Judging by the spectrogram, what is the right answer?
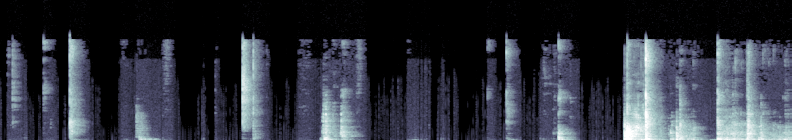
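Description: Plastic K'nex rods and connectors clicking as they are snapped together, single sharp clicks a second or so apart. Near the end comes a longer rattling clatter of plastic pieces against a wooden tabletop.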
